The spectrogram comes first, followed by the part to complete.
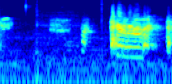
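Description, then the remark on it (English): A few short, hoarse coughs followed by a louder, rasping throat clear, with no other voices. “Ooh, cough, cough. Oh, excuse me, I'm just casually dying over here.”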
